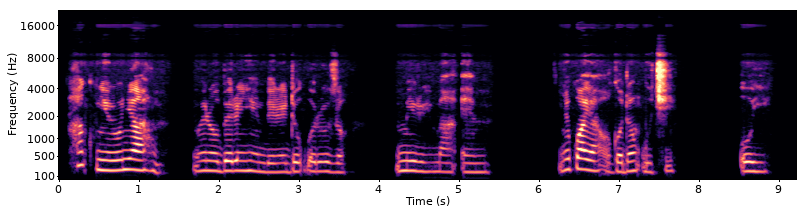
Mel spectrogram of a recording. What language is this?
Igbo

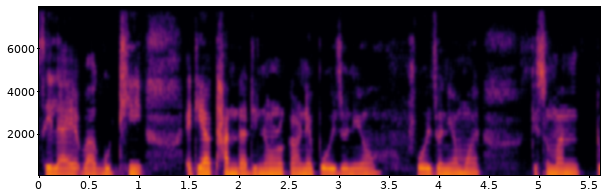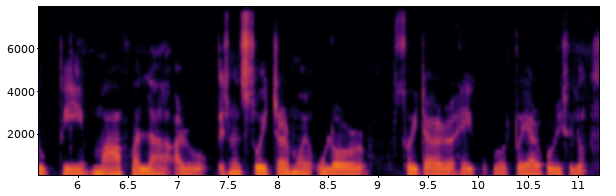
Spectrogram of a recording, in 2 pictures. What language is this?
Assamese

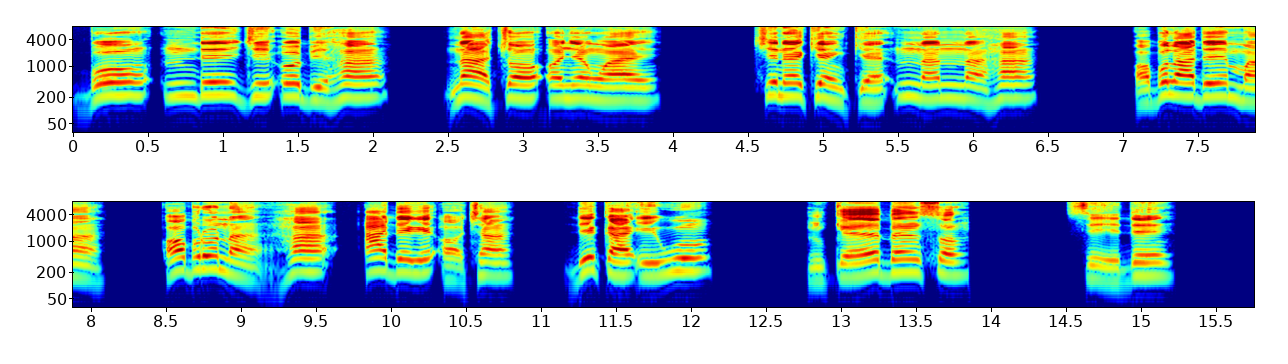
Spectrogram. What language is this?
Igbo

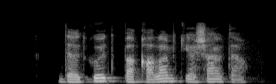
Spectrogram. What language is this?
Central Kurdish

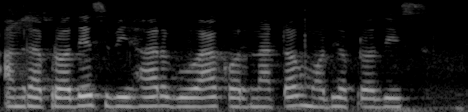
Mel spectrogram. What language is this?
Odia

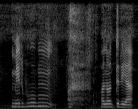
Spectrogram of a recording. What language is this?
Santali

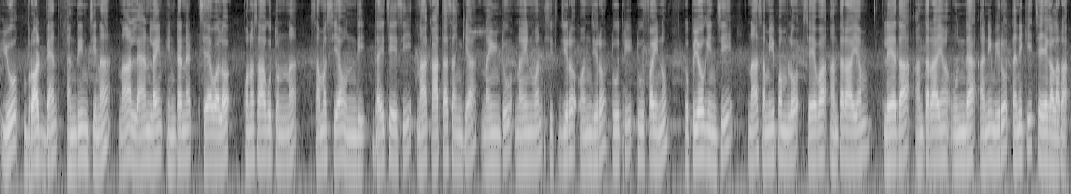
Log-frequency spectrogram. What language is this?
Telugu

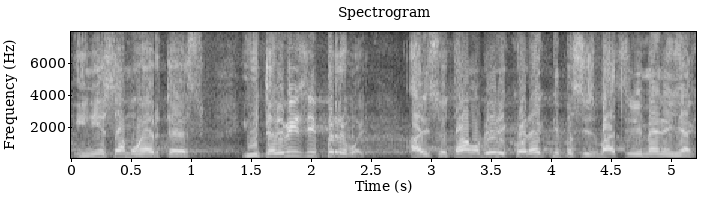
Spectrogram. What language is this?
Serbian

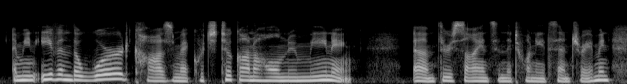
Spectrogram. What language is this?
English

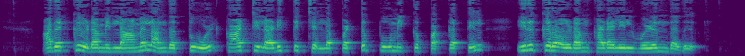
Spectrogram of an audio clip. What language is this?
Tamil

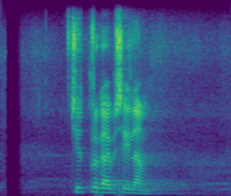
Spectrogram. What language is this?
Nepali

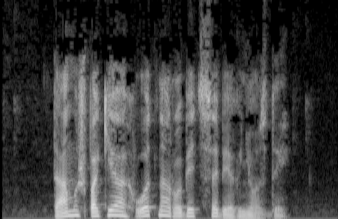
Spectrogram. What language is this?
Belarusian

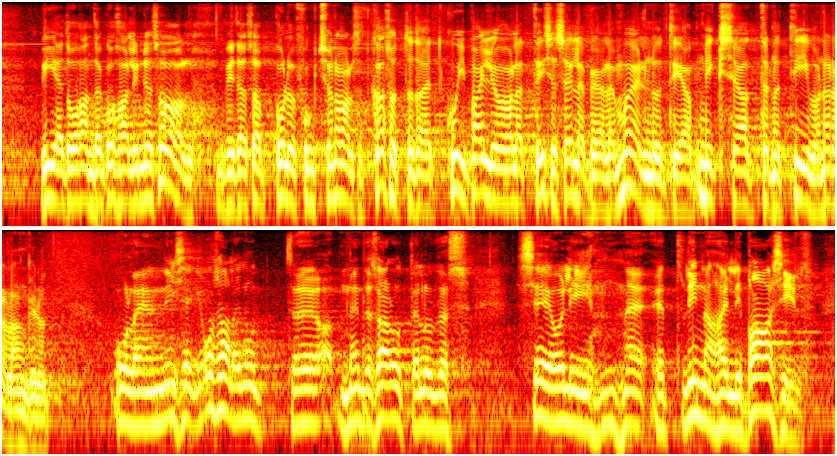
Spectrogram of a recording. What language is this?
Estonian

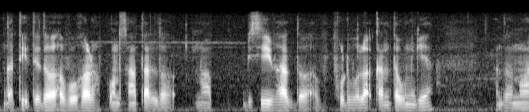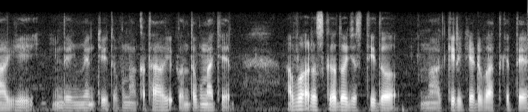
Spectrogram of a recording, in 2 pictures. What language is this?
Santali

